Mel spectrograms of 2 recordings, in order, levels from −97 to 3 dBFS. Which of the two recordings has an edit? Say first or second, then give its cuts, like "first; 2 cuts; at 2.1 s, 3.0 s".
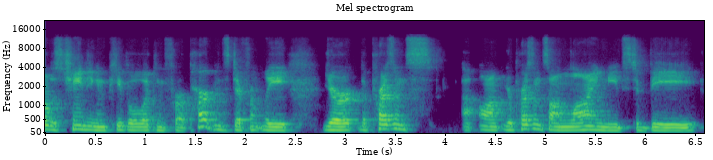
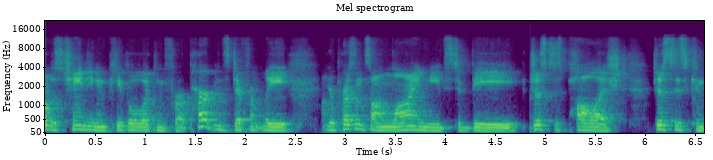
second; 2 cuts; at 2.8 s, 4.8 s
